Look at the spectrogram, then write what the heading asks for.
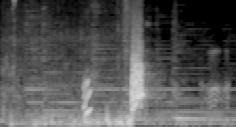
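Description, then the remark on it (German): A dog being trained to bark on cue for film sets barks twice in quick succession, a short higher yelp followed by a louder, sharper bark, then a quieter stretch with faint background sound. “Wenn es dann heißt, der Hund soll da irgendwie aus dem Körbchen bellen kommen, ich hole mir dann die Tipps vom Trainer.”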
